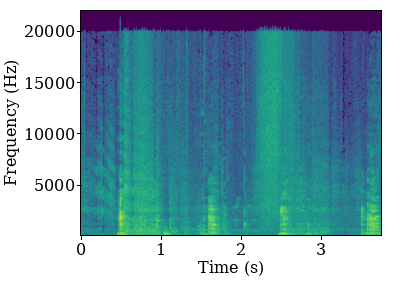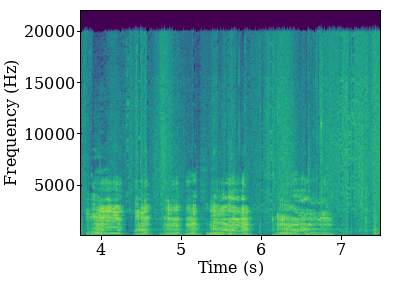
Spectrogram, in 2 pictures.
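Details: Pig on a farm making uneven, throaty grunts and snuffles that build into a denser, louder cluster of raspy oinks in the second half.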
